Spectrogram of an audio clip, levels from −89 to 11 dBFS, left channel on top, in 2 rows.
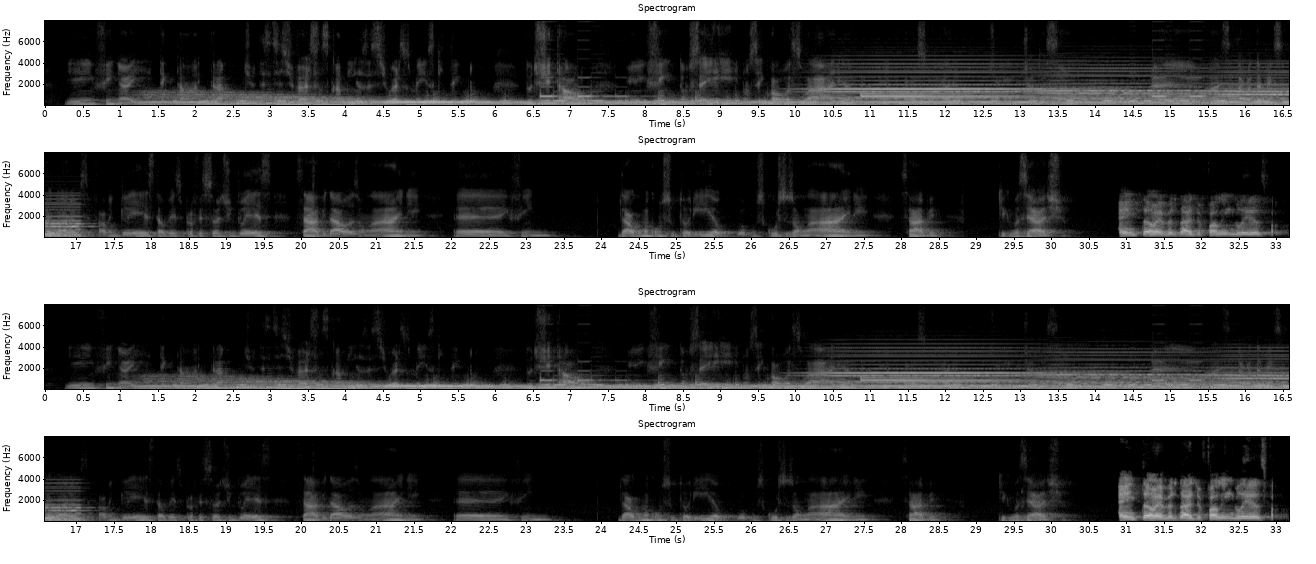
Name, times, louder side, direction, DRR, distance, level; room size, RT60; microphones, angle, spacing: voice 1, 0.3-6.1 6.4-7.5 7.7-13.9 14.7-19.6 20.0-21.7 22.0-23.4 24.2-27.6 28.0-28.6 29.3-30.2, left 2 dB, 35° left, 1.4 m, -40 dB
sound 1, 1.0-17.1, left 2 dB, 20° left, 1.1 m, -29 dB
voice 2, 30.9-33.0, right 5 dB, 70° right, 0.8 m, -25 dB
25.5 x 20.0 x 6.9 m
head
